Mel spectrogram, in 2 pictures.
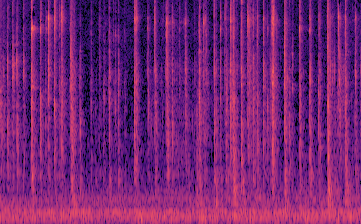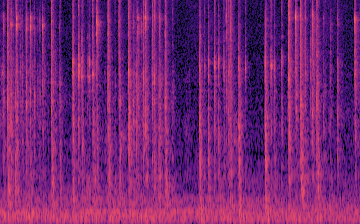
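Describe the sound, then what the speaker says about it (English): A person types on a computer keyboard at close range, a quiet, continuous run of rapid key clicks and taps with an uneven rhythm and no talking. "I'm going to record her typing for a couple minutes"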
